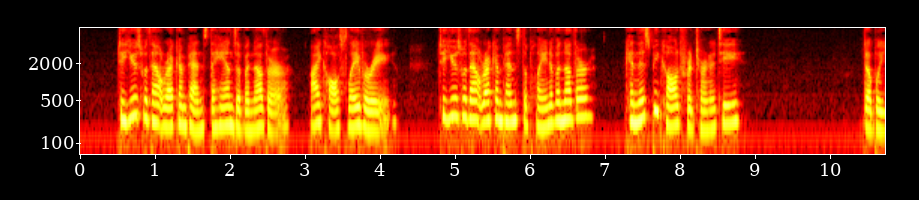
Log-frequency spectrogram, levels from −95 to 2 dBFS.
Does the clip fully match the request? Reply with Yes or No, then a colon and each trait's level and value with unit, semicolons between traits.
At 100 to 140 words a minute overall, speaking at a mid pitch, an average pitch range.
No: slow, 135 wpm; high, 205 Hz; average, 4.4 semitones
